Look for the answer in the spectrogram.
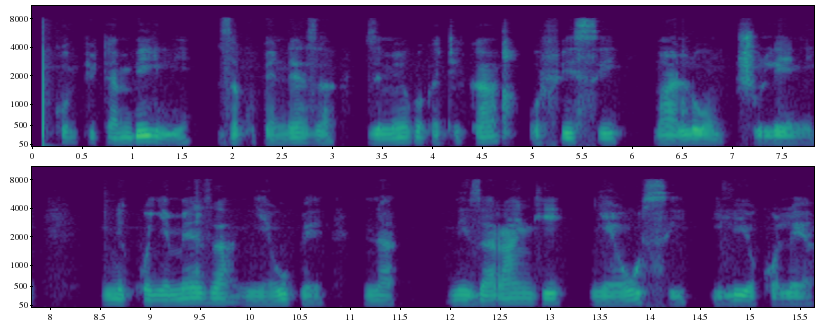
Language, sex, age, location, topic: Swahili, male, 25-35, Kisumu, education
